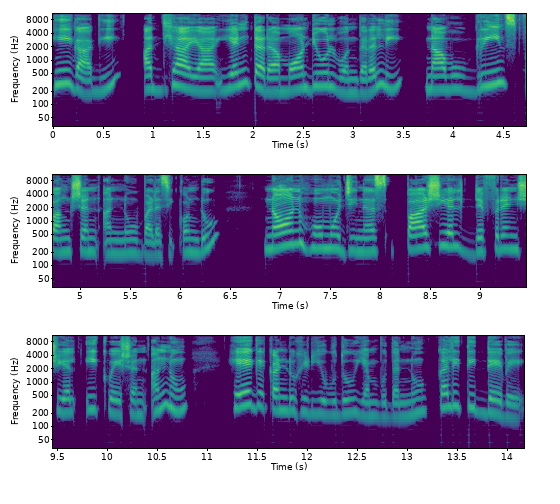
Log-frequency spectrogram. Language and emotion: Kannada, neutral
